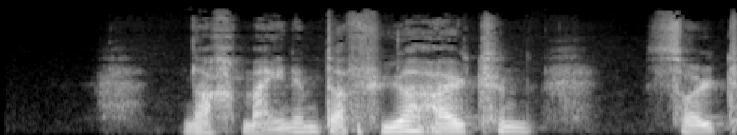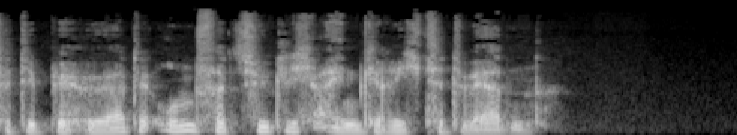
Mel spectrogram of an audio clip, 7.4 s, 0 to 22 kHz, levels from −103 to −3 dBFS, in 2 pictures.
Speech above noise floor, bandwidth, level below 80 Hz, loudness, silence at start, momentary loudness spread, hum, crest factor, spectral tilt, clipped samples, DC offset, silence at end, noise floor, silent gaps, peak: 57 dB; 16 kHz; -64 dBFS; -21 LUFS; 0.5 s; 13 LU; none; 20 dB; -6 dB/octave; under 0.1%; under 0.1%; 0.95 s; -77 dBFS; none; -2 dBFS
